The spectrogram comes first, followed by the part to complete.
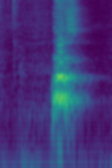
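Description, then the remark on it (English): A dog lets out one sharp, loud bark at random knocking outside, a short burst after a moment of near silence, with no talking. “The dogs just hear random knocking outside and they all go bananas.”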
